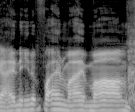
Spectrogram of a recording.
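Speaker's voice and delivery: put-on slow, high tearful child's voice; mock tearful kid. Lost kid asking the cashier for mom, mock tearful. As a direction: squeeze it out like a crying little kid. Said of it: "tears in my eyes".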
